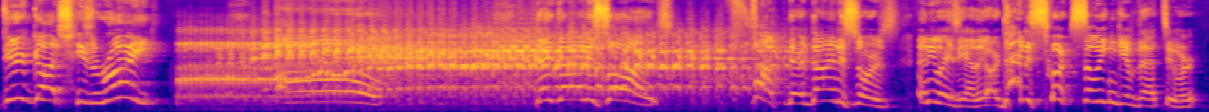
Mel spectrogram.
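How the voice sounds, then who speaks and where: A man's voice: extremely high pitch, animated, heavy background noise. A man commenting with sarcastic jokes while reacting to a dating show clip. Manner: sarcastic, quick jokes, laughing. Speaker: reaction video host. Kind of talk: comedic commentary. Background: background music.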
